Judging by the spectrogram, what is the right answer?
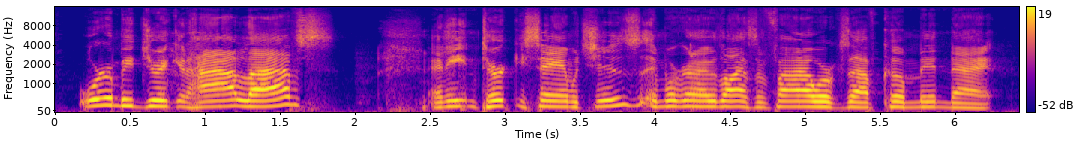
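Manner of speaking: put-on, loud, high-pitched Southern accent. Performing a line after being asked to show a Southern accent: Southern accent. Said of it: "Is that good?".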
